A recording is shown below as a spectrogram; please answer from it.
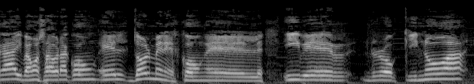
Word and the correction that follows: Iberoquinoa Antequera: y lo digo bien, Iberoquinoa Antequera, el Iberoquinoa Antequera, que consiguió una apabullante victoria en el Argüelles 29-23.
